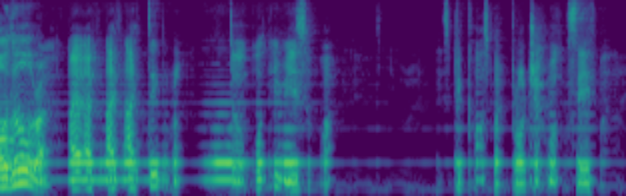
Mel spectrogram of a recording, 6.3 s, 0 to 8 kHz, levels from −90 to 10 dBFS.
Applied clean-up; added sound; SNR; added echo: neural mask model RNNoise.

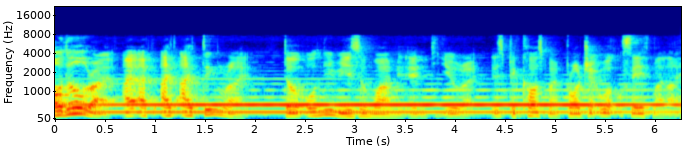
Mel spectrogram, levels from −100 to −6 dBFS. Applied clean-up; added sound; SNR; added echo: none; Wind instrument, woodwind instrument; -4 dB; none.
